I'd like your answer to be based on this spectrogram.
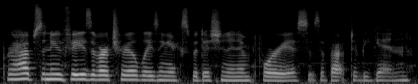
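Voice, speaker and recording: A woman's voice: mid-range voice, little pitch movement, fast talker, faint music behind. A woman livestreaming a story game, reading text aloud and chatting casually in reaction.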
